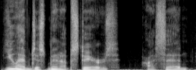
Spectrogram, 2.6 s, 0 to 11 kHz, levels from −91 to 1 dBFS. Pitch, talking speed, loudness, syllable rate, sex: 120 Hz, 185 wpm, -18 LUFS, 3.8 syllables/s, male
